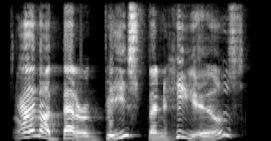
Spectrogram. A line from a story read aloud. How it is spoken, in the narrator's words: retorted the Woozy indignantly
